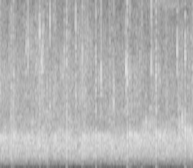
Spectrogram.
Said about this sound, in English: deserves another round of applause. I mean, that was just remarkable.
